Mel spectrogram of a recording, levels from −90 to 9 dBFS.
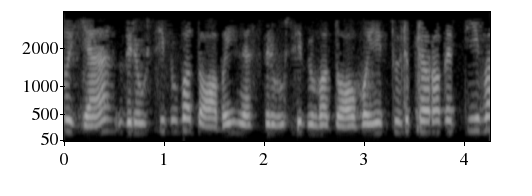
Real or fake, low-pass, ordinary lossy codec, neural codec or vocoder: real; 3.6 kHz; MP3, 16 kbps; none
